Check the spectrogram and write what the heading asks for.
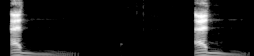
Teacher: And we can see that by, if we pronounce the dal, it stops completely. Ad, ad.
